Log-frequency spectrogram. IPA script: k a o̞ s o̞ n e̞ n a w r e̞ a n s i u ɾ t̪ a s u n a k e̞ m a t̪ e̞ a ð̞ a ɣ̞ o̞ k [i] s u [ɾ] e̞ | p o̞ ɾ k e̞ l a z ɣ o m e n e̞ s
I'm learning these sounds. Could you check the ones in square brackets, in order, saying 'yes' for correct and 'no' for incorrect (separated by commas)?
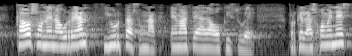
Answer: yes, no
